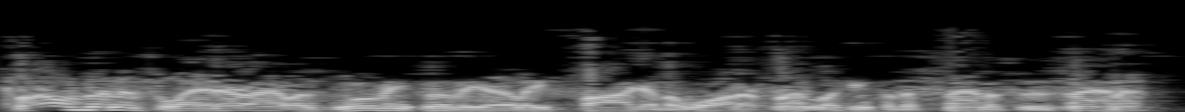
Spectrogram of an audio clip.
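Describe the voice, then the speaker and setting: Actor as a sardonic radio private eye, thin recording. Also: male voice, mid-range voice, fast talker, phone-quality sound, crowd noise, natural voice. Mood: dry narration. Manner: sardonic, deadpan. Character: wry, cynical American private detective narrating his case. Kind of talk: 1940s radio detective acting and narration.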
